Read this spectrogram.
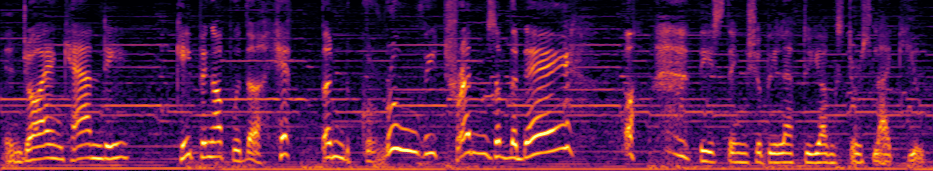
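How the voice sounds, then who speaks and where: A genteel, playful elder woman from a video game. She speaks slowly and formally in quaint phrases, with a creaky edge to her voice. Music plays behind her. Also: on the high side, sing-song, low-quality recording. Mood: kindly, amused. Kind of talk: video game character acting.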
